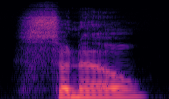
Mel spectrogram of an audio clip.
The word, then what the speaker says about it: Sno: s-n-o-w it's s-n-o and it's pronounced more like a suno imagine like there's an A in that s-a-n-o like a snow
